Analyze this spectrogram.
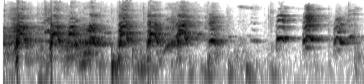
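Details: Miniature Schnauzer named Jiji, about seven years old, welcoming a beloved former housemate on a home visit; a burst of sharp excited barks and yips, later turning into high whining whimpers.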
